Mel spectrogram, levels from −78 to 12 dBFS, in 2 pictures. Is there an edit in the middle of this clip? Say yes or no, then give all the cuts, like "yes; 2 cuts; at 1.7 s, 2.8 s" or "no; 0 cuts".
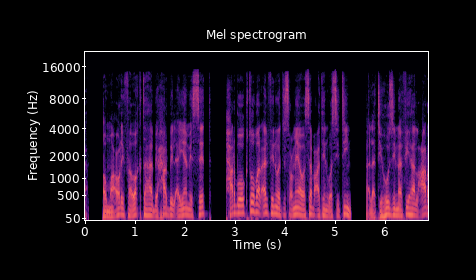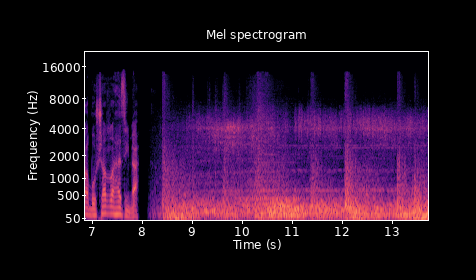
no; 0 cuts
